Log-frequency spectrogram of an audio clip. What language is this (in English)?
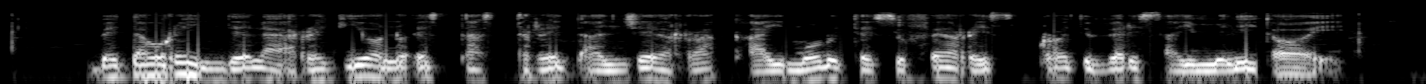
Esperanto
